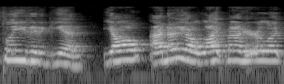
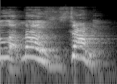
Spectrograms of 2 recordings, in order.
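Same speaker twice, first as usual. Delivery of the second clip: mock irritated, losing patience, a little angry; 3 semitones higher, 4 dB louder than usual. Acting out the Lord telling Moses to stop arguing: imitating an annoyed Lord. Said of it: "it even made the Lord a little ang-".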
